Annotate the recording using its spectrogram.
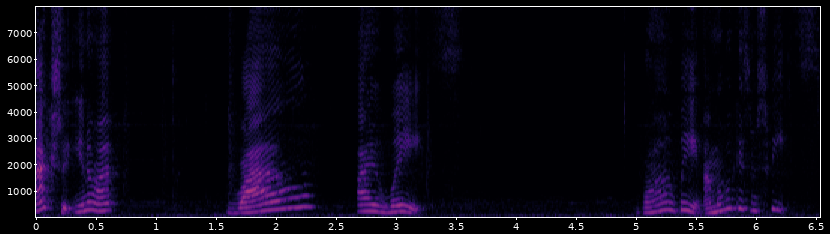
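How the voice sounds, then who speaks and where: A woman speaks at a high pitch with very wide pitch swings and long, frequent pauses. Music plays in the background. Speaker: VTuber streamer. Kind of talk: casual gameplay livestream. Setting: live stream from home. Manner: fast.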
